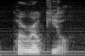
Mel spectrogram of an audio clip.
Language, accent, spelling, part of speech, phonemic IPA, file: English, US, parochial, adjective / noun, /pəˈɹoʊki.əl/, En-us-parochial.ogg
- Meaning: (adjective) 1. Pertaining to a parish 2. Characterized by an unsophisticated focus on local concerns to the exclusion of wider contexts; elementary in scope or outlook; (noun) A parochial individual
